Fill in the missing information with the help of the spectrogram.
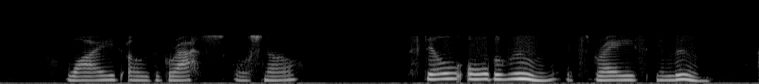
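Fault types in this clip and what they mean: short stall from a late packet: At about 5.58 to 5.63 s a packet arrived late, so the jitter buffer emptied and the last sound was stretched about 26 ms with nothing lost. A spectrogram shows a brief horizontally smeared patch; the waveform repeats near-identical cycles.
repeated packet loss (robotic sound): From 6.13 to 6.59 s, four gaps recur (longest 36 ms), with about 85 ms patched and 60 ms missing, giving choppy speech. Spectrograms show blocky repeated frames and dropouts below the call path's 4 kHz ceiling; waveforms show looped cycles.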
